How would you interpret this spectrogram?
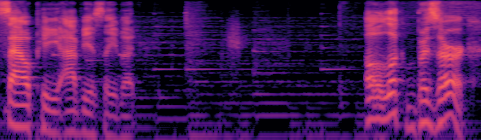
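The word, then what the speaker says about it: Cao Pi: His son's name is Cow P. I'm not joking. It's pronounced Sao P, obviously, but...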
